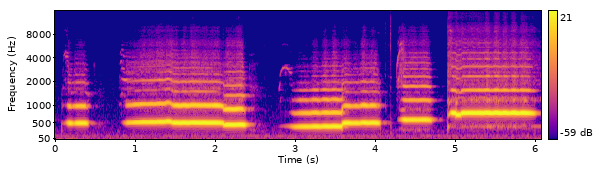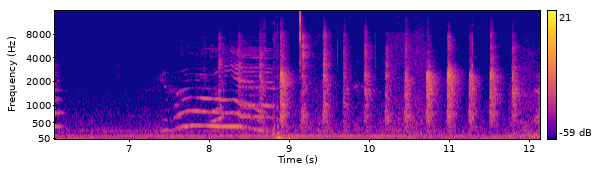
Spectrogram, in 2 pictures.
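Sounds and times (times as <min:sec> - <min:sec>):
flute: 0:00.0 - 0:06.2.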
